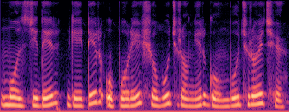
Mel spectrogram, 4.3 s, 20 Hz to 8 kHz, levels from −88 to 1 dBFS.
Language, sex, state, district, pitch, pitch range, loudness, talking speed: Bengali, female, Assam, Kamrup Metropolitan, 200 Hz, 190-225 Hz, -16 LUFS, 95 wpm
